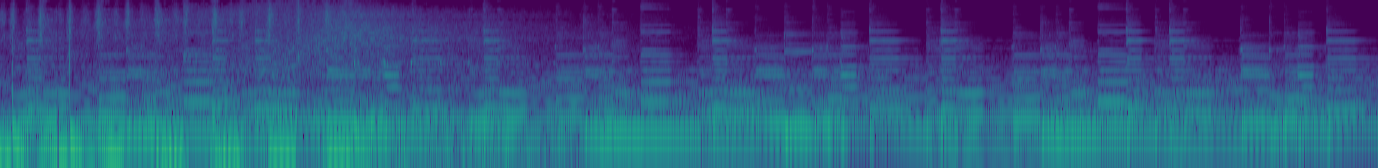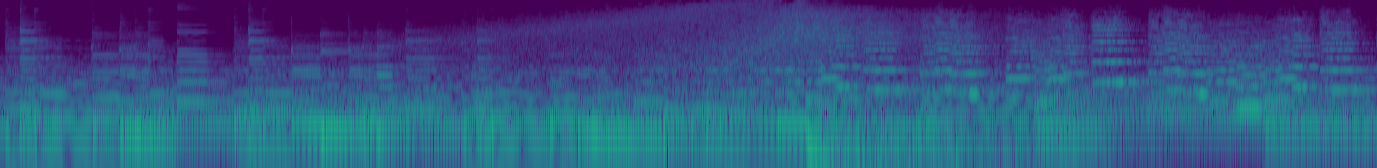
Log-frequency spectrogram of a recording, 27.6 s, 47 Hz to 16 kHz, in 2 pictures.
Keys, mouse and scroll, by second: 12.7 0, 12.9 Return, 21.5 ctrl+z, 21.8 0, 22.1 Return.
